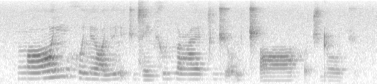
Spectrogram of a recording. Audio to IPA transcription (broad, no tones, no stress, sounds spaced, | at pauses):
ŋ ɒː lʲ m u x o lʲ ɒː lʲ u lʲ o̰ t͡ʃ d͡z e lʲ x u ʎ o ʕ ɛː t͡s d͡ʒ o̰ lʲ t͡ʃʼ ɒː h o̰ t͡s ɖ o t͡ʃ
